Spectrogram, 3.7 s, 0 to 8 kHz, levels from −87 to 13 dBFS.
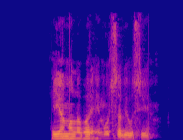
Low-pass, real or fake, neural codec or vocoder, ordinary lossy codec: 7.2 kHz; real; none; MP3, 64 kbps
